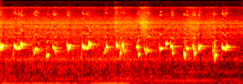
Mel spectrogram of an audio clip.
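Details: Female sooty-headed bulbul in breeding condition calling the male: a rapid string of short, clear chirped notes, rising and falling, steadily repeated several times a second, with a faint low hum underneath.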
